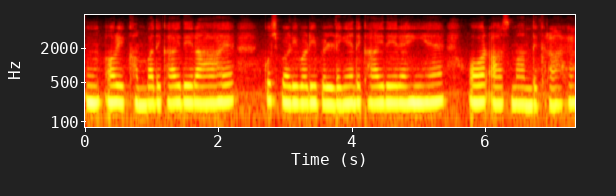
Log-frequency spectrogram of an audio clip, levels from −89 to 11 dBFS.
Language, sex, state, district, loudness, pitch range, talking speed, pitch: Hindi, female, Chhattisgarh, Raigarh, -12 LUFS, 215-220 Hz, 165 wpm, 215 Hz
